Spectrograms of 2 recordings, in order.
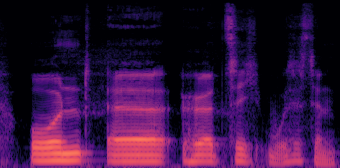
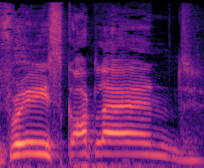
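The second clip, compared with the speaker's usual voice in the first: rallying cry; 11 semitones higher, 6 dB louder, much slower than usual. Pretend. Shouting slogan after co-host.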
